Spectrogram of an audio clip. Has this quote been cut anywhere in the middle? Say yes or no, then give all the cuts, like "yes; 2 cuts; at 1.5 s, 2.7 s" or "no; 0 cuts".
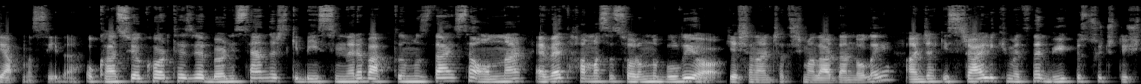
yes; 2 cuts; at 5.3 s, 9.0 s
